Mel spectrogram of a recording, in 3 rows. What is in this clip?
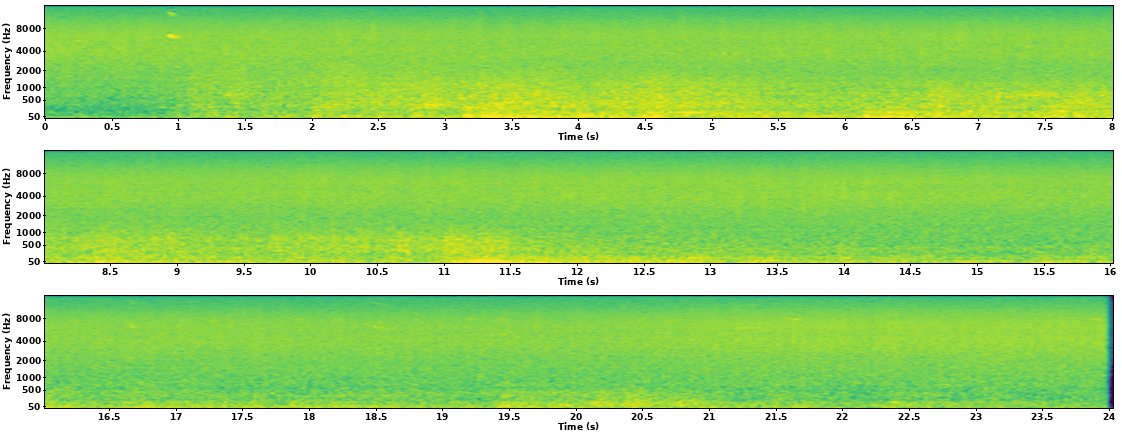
One of the thunderclaps during a thunderstorm that passed Amsterdam in the morning of the 9Th of July 2007. Recorded with an Edirol-cs15 mic. on my balcony plugged into an Edirol R09.
field-recording, nature, rain, streetnoise, thunder, thunderclap, thunderstorm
